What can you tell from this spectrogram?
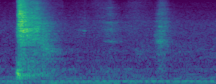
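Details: Sharp, wet, spraying hay fever sneeze from a female, followed by two faint sniffs over steady room noise: sneeze.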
